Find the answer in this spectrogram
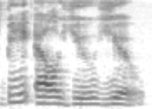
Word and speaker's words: BLUU: multicultural experiences then there's blue which is black lives of unitarian universalism and it's pronounced like the color blue blue is a group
